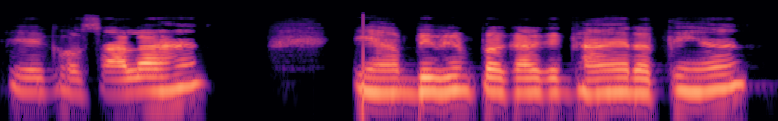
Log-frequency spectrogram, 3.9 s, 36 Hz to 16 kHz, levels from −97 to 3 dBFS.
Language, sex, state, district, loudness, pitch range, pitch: Hindi, male, Uttar Pradesh, Gorakhpur, -22 LUFS, 155-175 Hz, 165 Hz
